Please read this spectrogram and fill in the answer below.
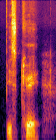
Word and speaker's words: bisque: Well, it's not the French never pronounced the S anyways.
